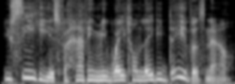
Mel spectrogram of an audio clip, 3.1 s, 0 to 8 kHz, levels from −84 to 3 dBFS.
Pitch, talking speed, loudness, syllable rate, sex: 155 Hz, 230 wpm, -18 LUFS, 5.0 syllables/s, male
